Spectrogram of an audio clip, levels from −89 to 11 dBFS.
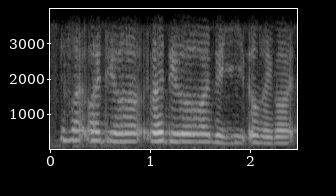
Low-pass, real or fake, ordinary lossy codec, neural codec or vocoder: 3.6 kHz; fake; Opus, 16 kbps; vocoder, 44.1 kHz, 80 mel bands, Vocos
